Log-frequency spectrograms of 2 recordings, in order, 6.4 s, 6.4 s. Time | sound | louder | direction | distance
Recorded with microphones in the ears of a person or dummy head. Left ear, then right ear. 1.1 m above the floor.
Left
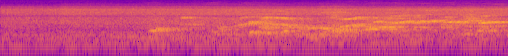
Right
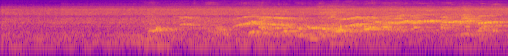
1.7 | a giggle | right 1 dB | 65° right (ahead or behind) | 1.1 m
